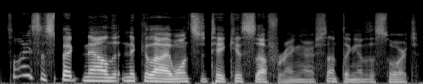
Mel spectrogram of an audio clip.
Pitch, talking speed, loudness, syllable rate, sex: 140 Hz, 225 wpm, -19 LUFS, 5.7 syllables/s, male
